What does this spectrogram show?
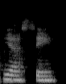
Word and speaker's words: Piaget: yang berkebangsaan Swiss ini namanya tulisannya Piaget tapi bukan Piaget ya dibacanya sekali lagi Bacanya adalah piace Oke Dia adalah seorang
